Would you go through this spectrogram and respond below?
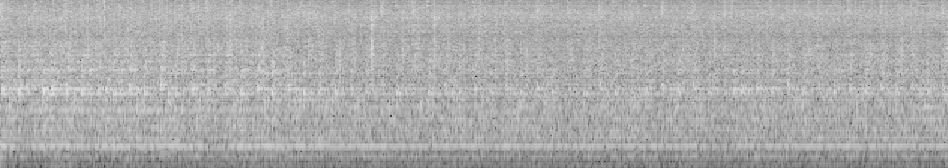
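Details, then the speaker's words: Suzuki Katana engine at idle after valve clearance check and readjustment, crankcase breather hose to airbox disconnected: light regular ticking about two per second over steady hum; owner suspected loose valve clearance, but tightening didn't cure it, likely normal. "Tidak bisa halus banget, tetap ada suara berisiknya, ada suara kayak ketukan-ketukan seperti itu."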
